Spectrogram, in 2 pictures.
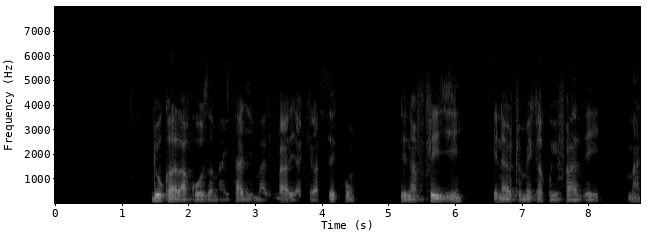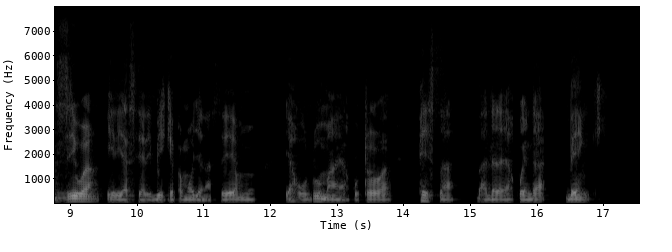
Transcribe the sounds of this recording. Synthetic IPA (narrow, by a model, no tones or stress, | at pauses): ɗukalakuuzamahitaʄimbalimbalijakilasik̚u | linafɾiʄiː | najɔtumikakuhifaði | maziwailijasiaɾiɓikɛpamɔʄanasɛhɛmu | jahuɗumajakutɔa | pɛsa | ɓaɗalajakwɛnda | ɓɛŋki̥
